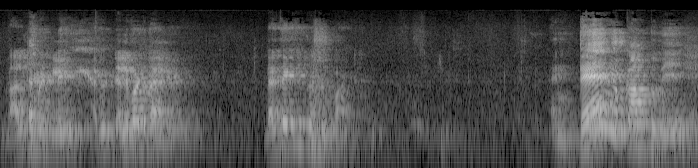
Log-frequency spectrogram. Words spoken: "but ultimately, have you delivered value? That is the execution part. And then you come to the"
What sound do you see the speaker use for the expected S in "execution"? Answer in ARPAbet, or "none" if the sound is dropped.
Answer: none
